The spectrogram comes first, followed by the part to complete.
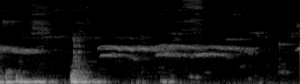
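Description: Faint cawing of a crow, with two dull knocks near the start.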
